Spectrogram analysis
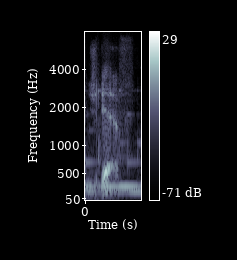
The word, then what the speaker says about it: GIF: will height will height released the graphics interchange format or gif and called it a jiff i mean i think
